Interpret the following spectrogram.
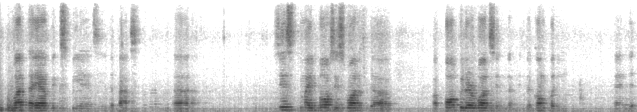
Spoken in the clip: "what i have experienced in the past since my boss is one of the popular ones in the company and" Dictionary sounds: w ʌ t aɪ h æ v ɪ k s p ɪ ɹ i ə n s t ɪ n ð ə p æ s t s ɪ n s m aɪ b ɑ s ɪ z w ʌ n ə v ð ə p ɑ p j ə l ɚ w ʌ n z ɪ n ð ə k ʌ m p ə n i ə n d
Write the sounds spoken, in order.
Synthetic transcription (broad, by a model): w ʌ t aɪ h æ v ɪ k s p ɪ ɹ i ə n s ɪ n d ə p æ s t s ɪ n s m aɪ b ɑ s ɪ s w ʌ n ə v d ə p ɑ p j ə l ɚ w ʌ n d ɪ n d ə k ʌ m p ə n i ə n d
